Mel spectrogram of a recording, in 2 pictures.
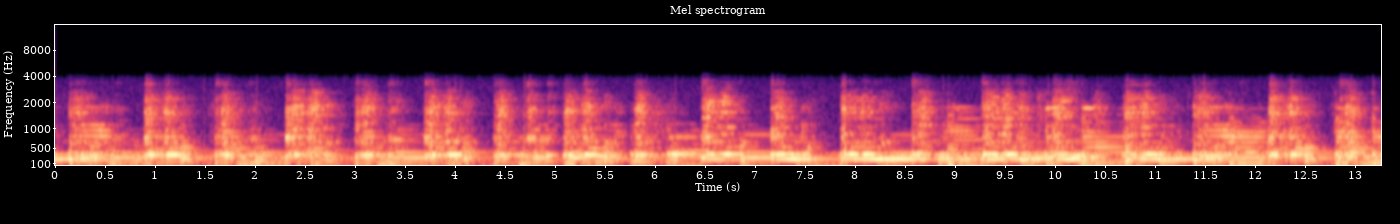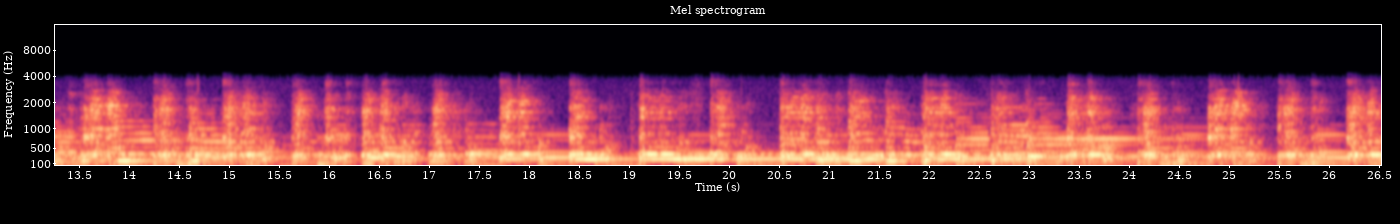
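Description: Double bass played pizzicato, a dense, steady run of plucked notes layered over held low notes from a looper pedal.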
